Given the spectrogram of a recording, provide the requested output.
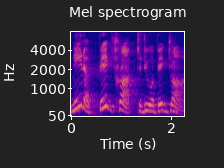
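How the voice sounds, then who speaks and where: Using a put-on character voice, a woman speaks at a fairly high pitch with very wide pitch swings. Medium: read story. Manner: terse, plainspoken.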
